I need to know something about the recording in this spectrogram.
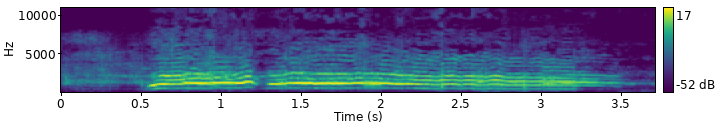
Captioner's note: cheering sounds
